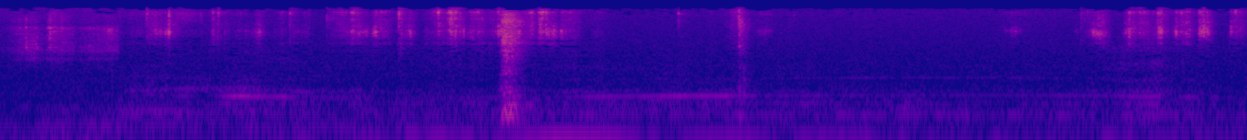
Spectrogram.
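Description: Faint clicks of metal knitting needles as stitches are knit, two of them clearer a little past the middle.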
